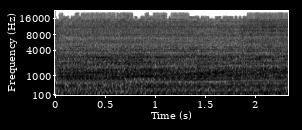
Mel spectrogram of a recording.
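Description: An old Kawasaki Ninja RR 150 motorcycle, left unserviced for a year, revs in a loud, steady engine drone that holds for the whole couple of seconds with no voices.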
